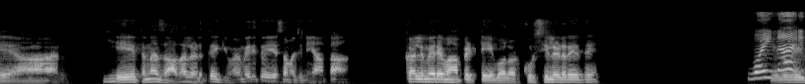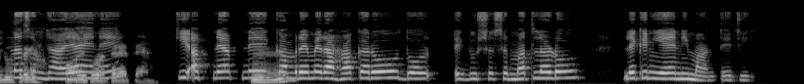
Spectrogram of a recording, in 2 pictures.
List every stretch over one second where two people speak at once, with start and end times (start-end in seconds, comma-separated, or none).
7.7-9.3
